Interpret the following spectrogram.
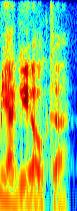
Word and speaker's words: Jagielka: just said, you know, you've been pronouncing my name wrong my whole career. You know, I'm Yagi.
